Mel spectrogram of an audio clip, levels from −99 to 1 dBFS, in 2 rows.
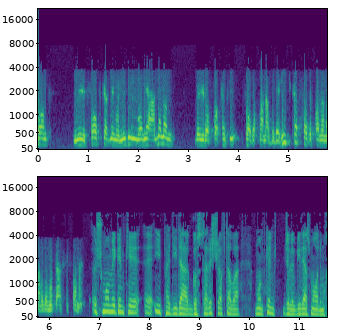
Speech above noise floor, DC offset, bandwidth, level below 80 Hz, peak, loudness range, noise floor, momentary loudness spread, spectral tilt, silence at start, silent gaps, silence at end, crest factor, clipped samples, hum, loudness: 40 dB; under 0.1%; 8 kHz; -60 dBFS; -6 dBFS; 3 LU; -61 dBFS; 9 LU; -6.5 dB/octave; 0 s; none; 0 s; 14 dB; under 0.1%; none; -22 LUFS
